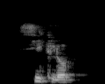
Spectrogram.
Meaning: clipping of cyclorandonneur
- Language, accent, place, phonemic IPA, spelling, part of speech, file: French, France, Lyon, /si.klo/, cyclo, noun, LL-Q150 (fra)-cyclo.wav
